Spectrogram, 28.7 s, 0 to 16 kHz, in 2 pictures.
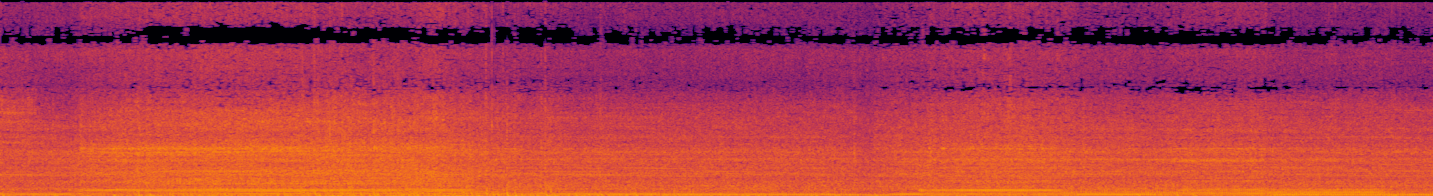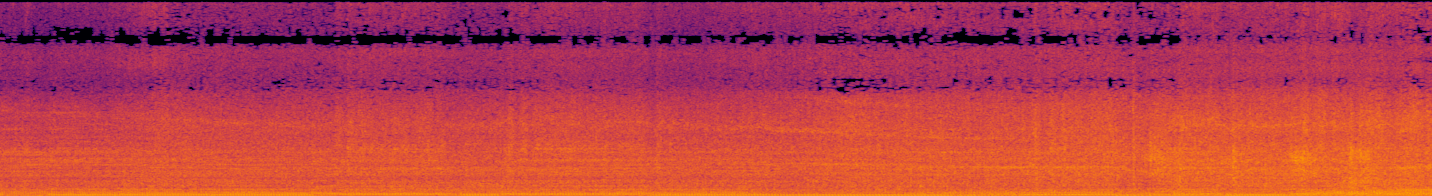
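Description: Dominar 400 single-cylinder motorcycle engine at riding speed with wind rush on the microphone. The bike is slowing: the engine note drops in steps through several downshifts, then rises again near the end as it accelerates.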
